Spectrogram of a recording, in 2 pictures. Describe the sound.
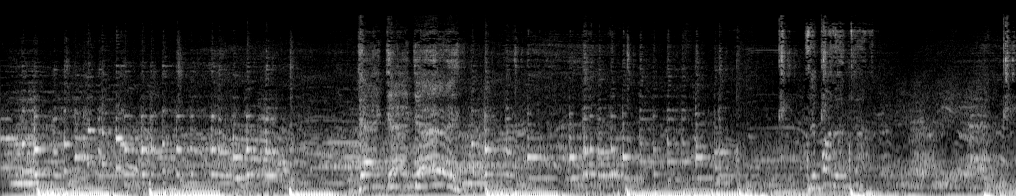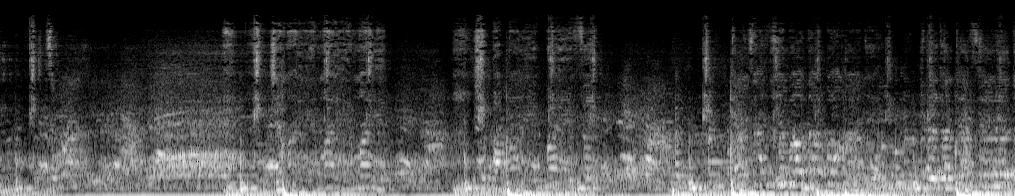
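A live rap performance: a rapper's voice rides a loud, bass-heavy beat with steady rhythmic hits, while a crowd roars and chants along underneath throughout.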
